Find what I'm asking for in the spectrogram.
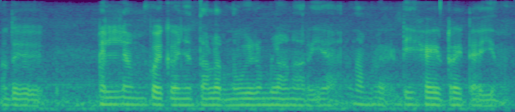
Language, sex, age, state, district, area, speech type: Malayalam, male, 30-45, Kerala, Palakkad, rural, spontaneous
